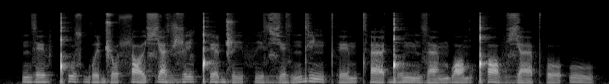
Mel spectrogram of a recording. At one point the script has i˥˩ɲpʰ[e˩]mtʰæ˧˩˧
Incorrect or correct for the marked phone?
correct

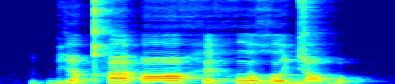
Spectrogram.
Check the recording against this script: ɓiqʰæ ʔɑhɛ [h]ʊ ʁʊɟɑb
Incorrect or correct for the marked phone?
correct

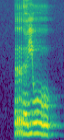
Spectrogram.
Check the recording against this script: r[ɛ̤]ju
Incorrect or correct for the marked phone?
correct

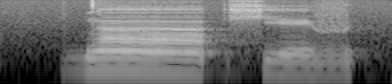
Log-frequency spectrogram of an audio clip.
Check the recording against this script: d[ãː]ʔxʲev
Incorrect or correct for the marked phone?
correct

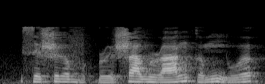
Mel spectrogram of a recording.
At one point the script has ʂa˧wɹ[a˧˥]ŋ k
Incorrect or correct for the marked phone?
correct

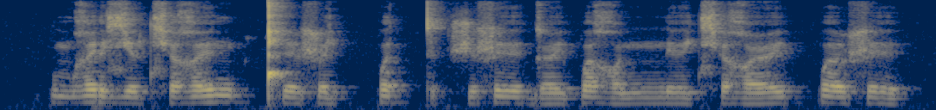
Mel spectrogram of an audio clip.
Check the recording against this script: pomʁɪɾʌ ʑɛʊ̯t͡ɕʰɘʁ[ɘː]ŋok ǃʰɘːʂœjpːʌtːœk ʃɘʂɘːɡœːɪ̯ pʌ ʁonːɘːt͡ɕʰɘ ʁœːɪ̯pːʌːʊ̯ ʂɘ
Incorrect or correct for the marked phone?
correct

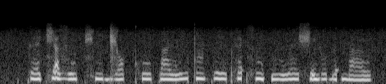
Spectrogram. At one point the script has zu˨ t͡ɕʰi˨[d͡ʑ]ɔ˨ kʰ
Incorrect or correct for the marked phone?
correct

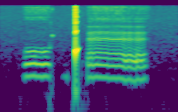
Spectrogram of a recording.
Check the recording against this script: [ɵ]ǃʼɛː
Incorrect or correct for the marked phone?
incorrect: o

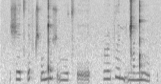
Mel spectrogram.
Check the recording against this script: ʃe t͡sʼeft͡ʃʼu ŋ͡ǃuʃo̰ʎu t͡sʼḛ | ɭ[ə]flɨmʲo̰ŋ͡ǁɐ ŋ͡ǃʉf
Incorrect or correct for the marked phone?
incorrect: ʉ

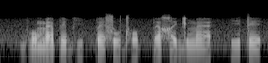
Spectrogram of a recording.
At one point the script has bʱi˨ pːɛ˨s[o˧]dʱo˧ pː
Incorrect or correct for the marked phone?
incorrect: u˧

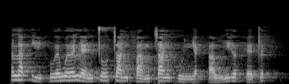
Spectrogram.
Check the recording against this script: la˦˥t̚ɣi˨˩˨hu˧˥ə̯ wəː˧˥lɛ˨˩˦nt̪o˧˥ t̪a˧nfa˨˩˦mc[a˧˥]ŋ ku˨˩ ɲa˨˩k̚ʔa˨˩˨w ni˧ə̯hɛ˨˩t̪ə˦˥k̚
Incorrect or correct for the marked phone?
incorrect: a˧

